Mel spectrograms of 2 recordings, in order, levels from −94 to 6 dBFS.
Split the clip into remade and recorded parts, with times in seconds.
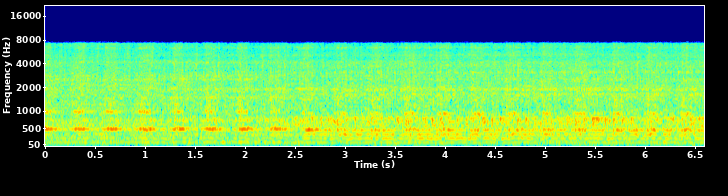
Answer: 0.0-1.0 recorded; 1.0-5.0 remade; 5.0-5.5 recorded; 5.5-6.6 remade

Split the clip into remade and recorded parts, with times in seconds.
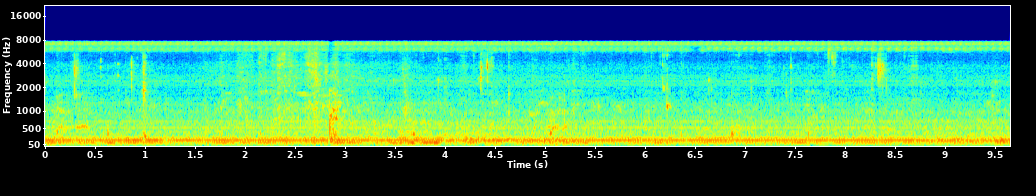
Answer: 0.0-4.0 recorded; 4.0-5.4 remade; 5.4-8.7 recorded; 8.7-9.7 remade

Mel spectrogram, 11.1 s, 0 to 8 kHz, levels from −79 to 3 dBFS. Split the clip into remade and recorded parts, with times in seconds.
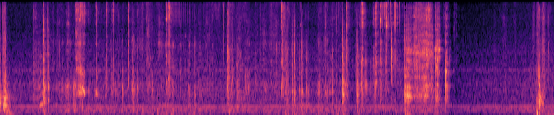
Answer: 0.0-1.8 recorded; 1.8-2.6 remade; 2.6-7.9 recorded; 7.9-8.9 remade; 8.9-11.1 recorded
